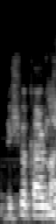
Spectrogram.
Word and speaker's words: Vishvakarman: People imagine these as wonders that were created by engineering gods like Hephaestus in the Greek myth, and you'll have to tell me if I'm mispronouncing this, but Vishvakarman. – Vishvakarman, yes.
